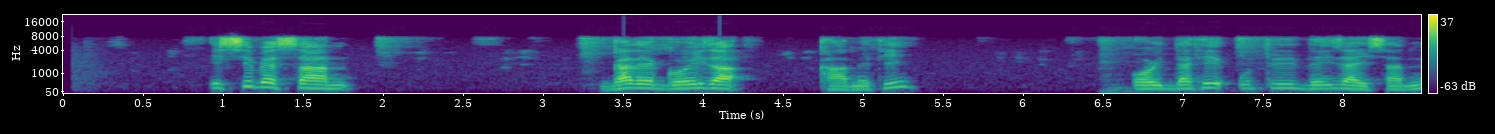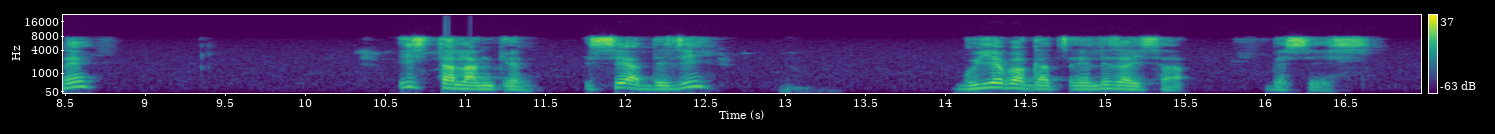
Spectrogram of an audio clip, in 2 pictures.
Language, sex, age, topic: Gamo, male, 25-35, agriculture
